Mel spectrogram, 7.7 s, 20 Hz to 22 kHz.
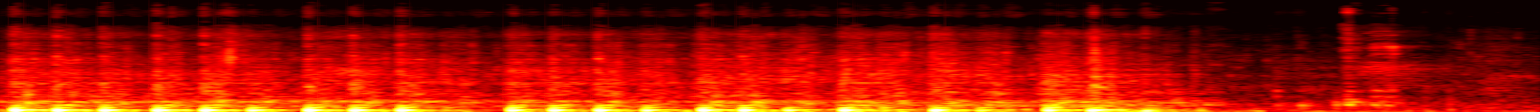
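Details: Royal Enfield Bullet (1974 or 1997 bike) single-cylinder after complete rebuild: deep, even thump at slow idle, steady and clean with no knocking, before the engine dies away; runs fine.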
